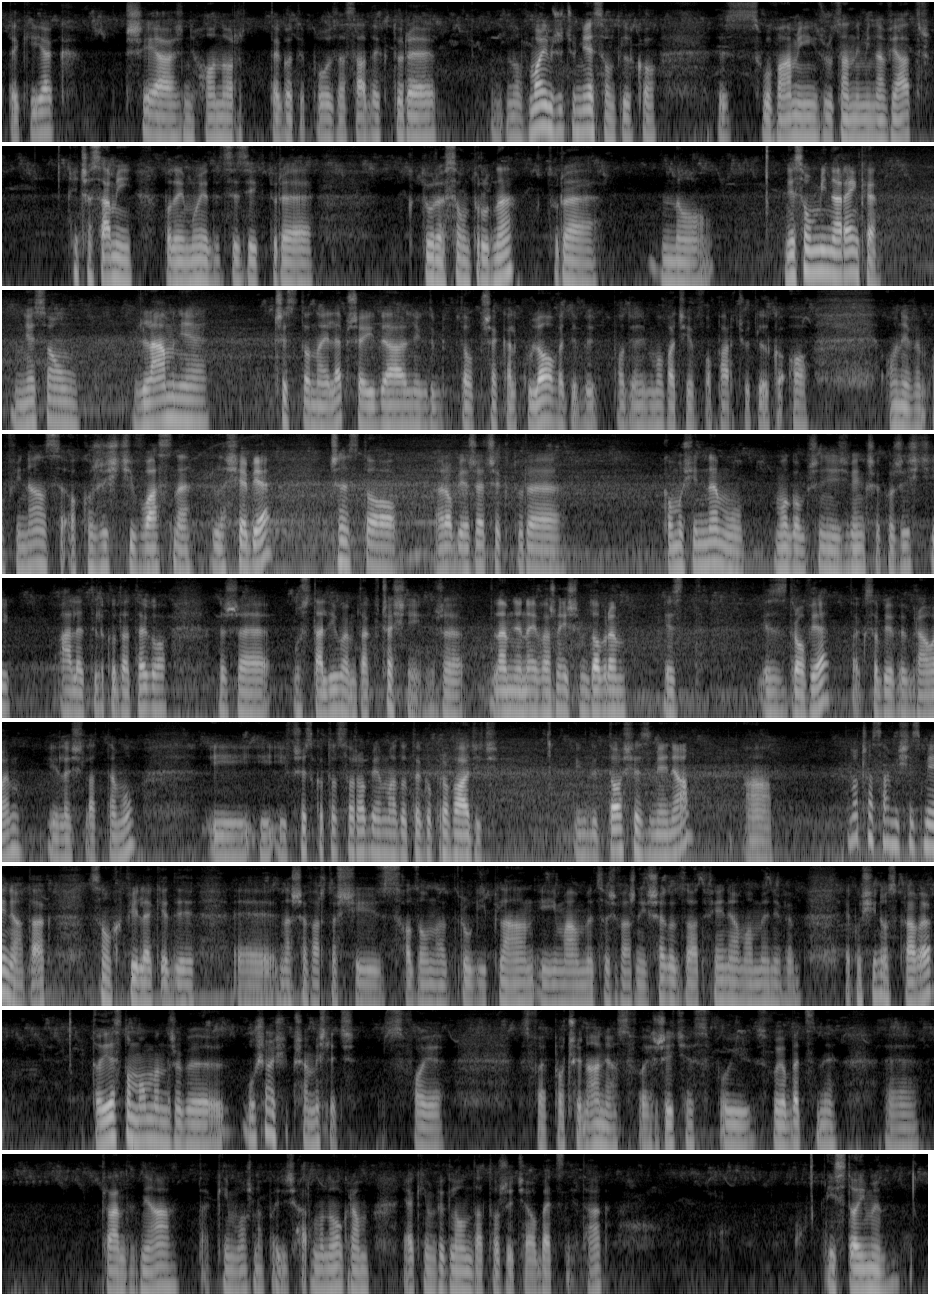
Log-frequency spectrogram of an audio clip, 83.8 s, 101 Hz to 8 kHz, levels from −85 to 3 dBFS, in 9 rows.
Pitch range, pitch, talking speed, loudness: 105-120 Hz, 115 Hz, 120 wpm, -32 LUFS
